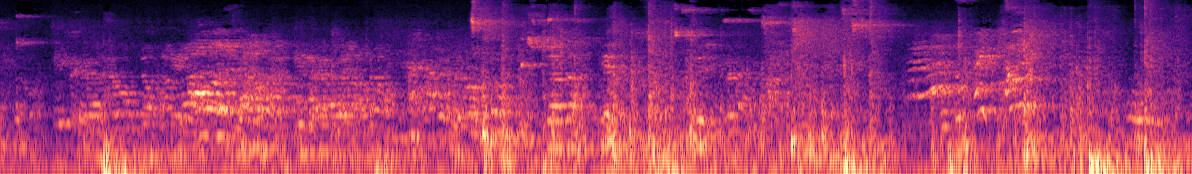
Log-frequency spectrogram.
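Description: A ball thuds as players kick it in a large echoing hall.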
